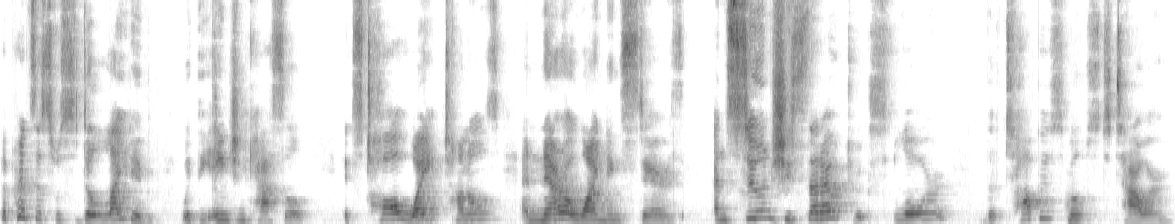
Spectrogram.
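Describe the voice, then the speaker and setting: A woman storyteller reading a children's storybook aloud with expressive narration. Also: high-pitched, slow pace.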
